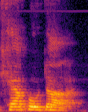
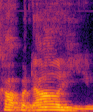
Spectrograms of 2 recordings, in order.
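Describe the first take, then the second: First: The name is said with an anglicized pronunciation. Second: The name is said with Italian pronunciation. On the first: This is how a local teacher said it, later adopted by the family. "the teacher pronounced his name" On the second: This is the original pronunciation from the home country. "in Italian it's pronounced"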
